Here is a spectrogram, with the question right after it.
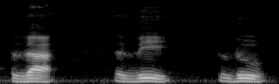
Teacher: زبان ہم دانتوں کے نیچے لے آئیں گے، دونوں اوپر اور نیچے کے دونوں دانتوں کے درمیان میں جب زبان آ جائے گی تو وہاں سیٹی کی آواز نہیں آ سکتی ہے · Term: ذال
